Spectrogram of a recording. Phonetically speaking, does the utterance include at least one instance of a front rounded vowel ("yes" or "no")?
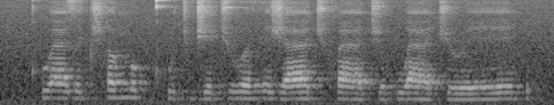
no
